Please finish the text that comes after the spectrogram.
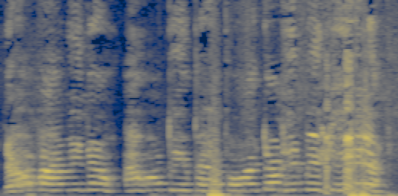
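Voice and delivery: put-on high, loud crying child voice; child pleading. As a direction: beg like a scared little boy. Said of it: "he's like".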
